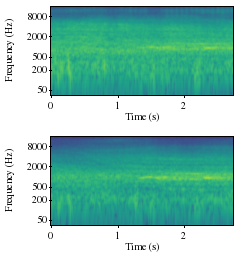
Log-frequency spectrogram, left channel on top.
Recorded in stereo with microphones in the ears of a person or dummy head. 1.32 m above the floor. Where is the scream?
10° left (ahead or behind), 1.5 m; by 2.8 s 5° left (ahead or behind), 3 m.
